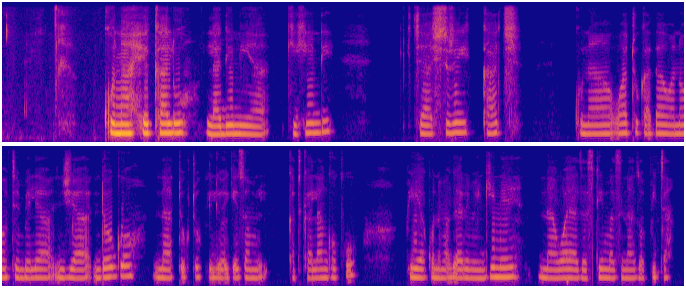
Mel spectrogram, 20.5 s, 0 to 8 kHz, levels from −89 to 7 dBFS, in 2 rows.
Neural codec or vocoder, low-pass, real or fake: none; 7.2 kHz; real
